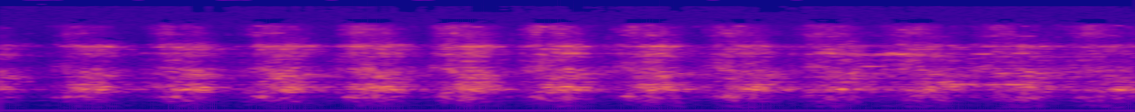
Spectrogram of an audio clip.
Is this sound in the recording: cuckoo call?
no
